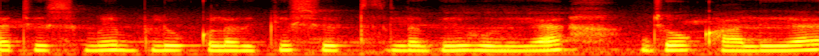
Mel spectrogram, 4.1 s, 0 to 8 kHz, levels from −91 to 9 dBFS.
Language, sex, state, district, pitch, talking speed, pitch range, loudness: Hindi, female, Uttar Pradesh, Shamli, 215 Hz, 160 wpm, 210-220 Hz, -16 LUFS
